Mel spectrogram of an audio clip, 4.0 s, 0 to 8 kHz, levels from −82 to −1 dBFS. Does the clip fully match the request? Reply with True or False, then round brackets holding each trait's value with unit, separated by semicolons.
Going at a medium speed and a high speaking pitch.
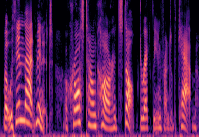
False (225 wpm; 245 Hz)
